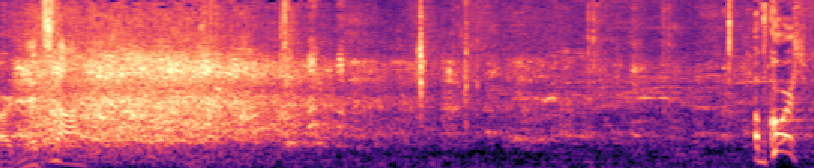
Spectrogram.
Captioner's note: laughter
